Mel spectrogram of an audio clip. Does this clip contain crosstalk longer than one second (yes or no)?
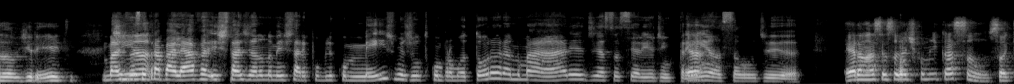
no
